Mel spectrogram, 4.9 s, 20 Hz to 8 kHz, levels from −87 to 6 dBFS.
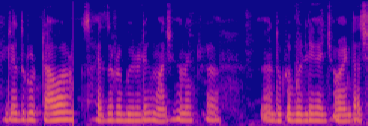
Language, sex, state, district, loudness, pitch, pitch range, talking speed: Bengali, male, West Bengal, Kolkata, -32 LUFS, 165 Hz, 155-175 Hz, 185 wpm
